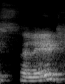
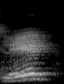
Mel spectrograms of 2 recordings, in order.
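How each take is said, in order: First: The word starts directly with the s sound. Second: A short vowel sound comes before the s. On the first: The speaker calls it right. "यह ध्वनि आपकी स्लेट ही पढ़ी जाएगी" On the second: The speaker calls it wrong. "यह स्लेट नहीं"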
